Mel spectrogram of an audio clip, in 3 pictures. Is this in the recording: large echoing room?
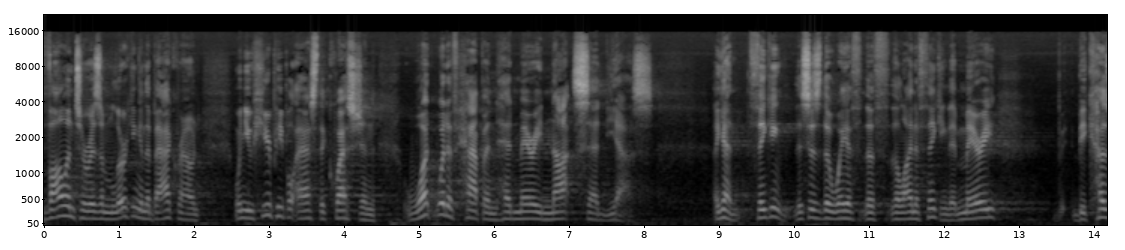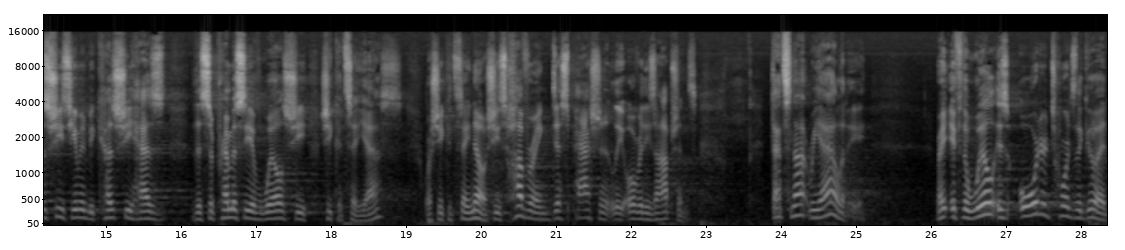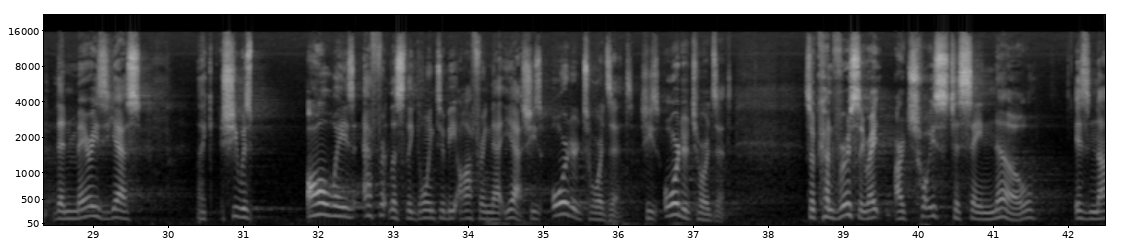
yes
